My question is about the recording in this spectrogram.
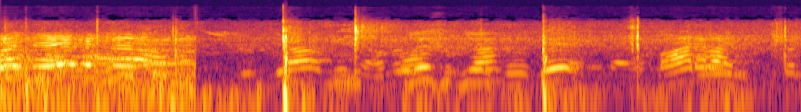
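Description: A volleyball being struck by players' hands: several sharp smacks, the loudest about a second and a half in, with voices calling out between the hits.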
